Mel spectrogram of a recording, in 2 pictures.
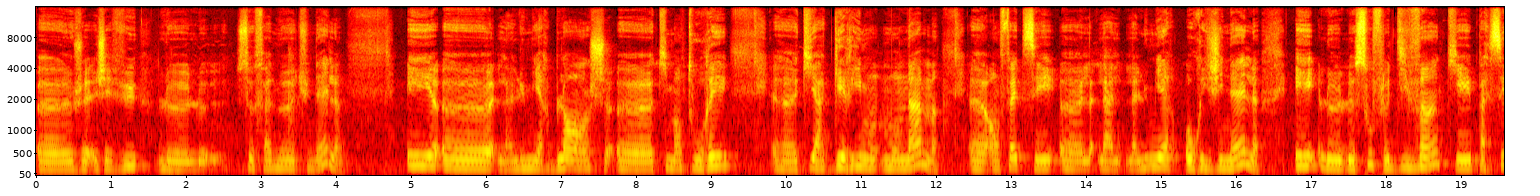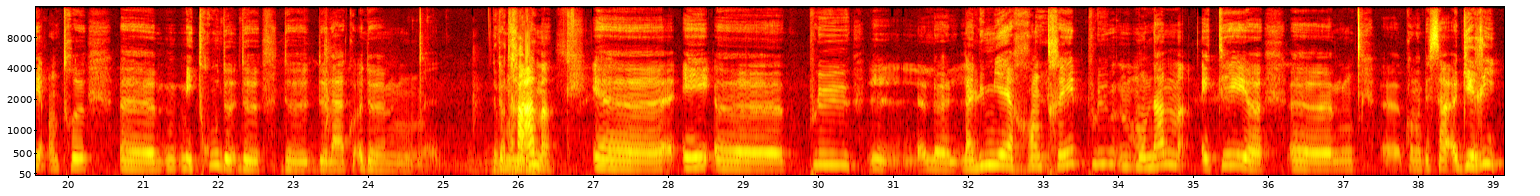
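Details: Woman who had a stroke at age 19, left with aphasia, a language disorder, and right-sided hemiplegia; for years could not place her tongue correctly and still struggles today; residual speech difficulties; aphasia.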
